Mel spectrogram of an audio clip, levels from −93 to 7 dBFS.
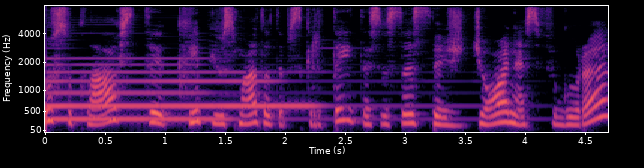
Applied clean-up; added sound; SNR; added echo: classical method log-MMSE.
